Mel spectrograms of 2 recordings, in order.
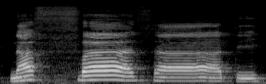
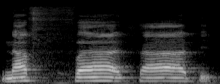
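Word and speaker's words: نفاثات: খারা জবর সাজে তিটা জিহ্বাটা জিহ্বার আগাটা উপজাতের আগার সঙ্গে লাগে বলতে হবে নাফাসাতি নাফাসাতি সা উচ্চারণ করতে গেলে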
